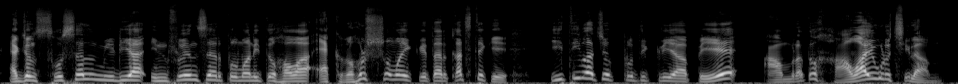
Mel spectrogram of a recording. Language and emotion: Bengali, happy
